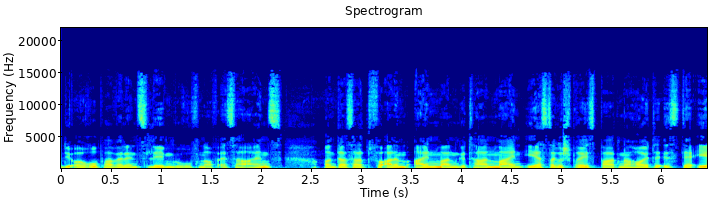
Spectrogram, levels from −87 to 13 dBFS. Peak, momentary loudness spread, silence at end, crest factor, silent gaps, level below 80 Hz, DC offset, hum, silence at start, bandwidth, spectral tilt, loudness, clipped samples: -10 dBFS; 7 LU; 0 s; 16 dB; none; -48 dBFS; under 0.1%; none; 0 s; 15.5 kHz; -6.5 dB/octave; -26 LUFS; under 0.1%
